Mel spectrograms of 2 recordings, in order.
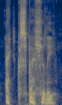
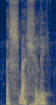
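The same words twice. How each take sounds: First: The word begins with an added 'ex' sound. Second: The word begins with a plain 'es' sound. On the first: The speaker calls it wrong. "It's not" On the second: The speaker calls it right. "there's no X in the word"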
